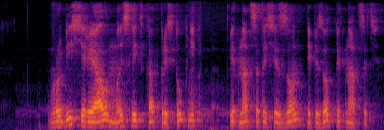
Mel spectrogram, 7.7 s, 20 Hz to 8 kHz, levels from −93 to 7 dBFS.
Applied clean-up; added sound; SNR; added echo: neural separator model SepFormer DNS4.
